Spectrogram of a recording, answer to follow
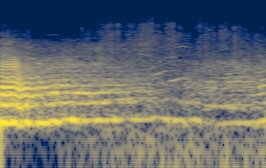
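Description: Rally car's engine fading as it drives away after passing at speed, its note dropping from loud to a fainter, steady buzz within the first second.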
